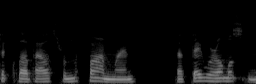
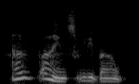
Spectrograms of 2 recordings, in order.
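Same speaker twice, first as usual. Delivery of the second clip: higher hiss through clenched, gritted teeth; 3 semitones higher than usual. Narrator reading a story, Scootaloo answers Sweetie Belle, hissed through clenched teeth. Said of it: "Scootaloo hissed through her clenched teeth".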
